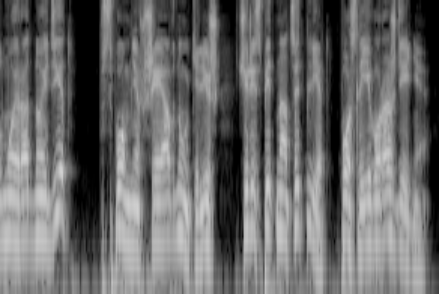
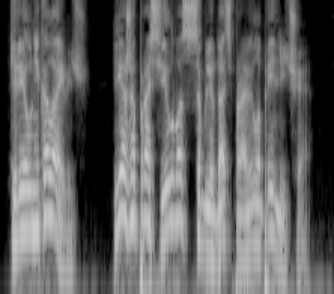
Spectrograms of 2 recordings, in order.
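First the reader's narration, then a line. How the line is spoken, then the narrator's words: Slightly cooler tone. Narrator (Russian): чуть похолодевшим тоном проговорил Михаил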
